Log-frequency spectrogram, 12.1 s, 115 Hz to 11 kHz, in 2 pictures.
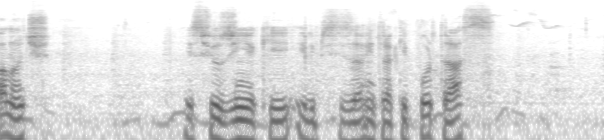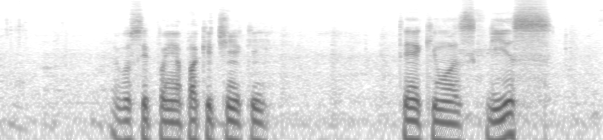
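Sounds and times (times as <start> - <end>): small bird chirp: 3.9 - 6.7.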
